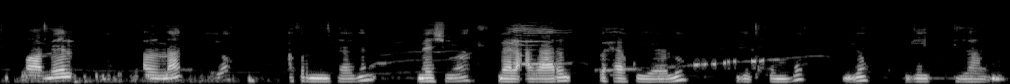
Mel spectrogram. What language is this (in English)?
Somali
